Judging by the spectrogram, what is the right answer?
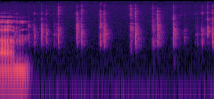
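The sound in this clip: Keys clatter on a computer keyboard while typing code, many quick, crisp clicks in an uneven rhythm after a brief voice at the start.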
